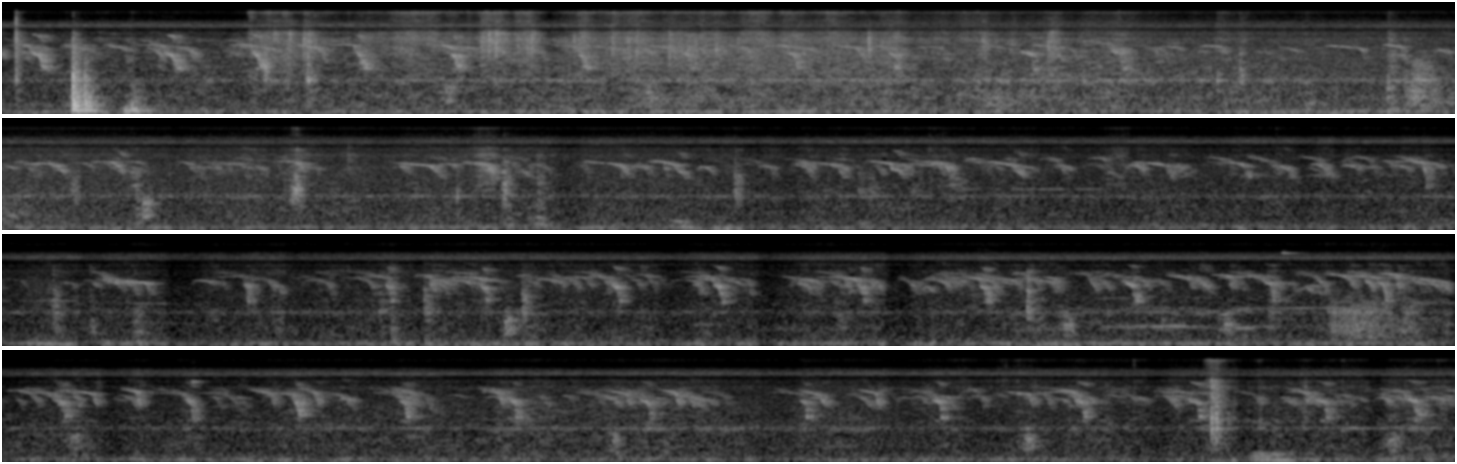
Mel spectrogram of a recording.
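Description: Chickens clucking and peeping, with many short, high, falling chirps repeating throughout. A single sharp knock comes just after the start.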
